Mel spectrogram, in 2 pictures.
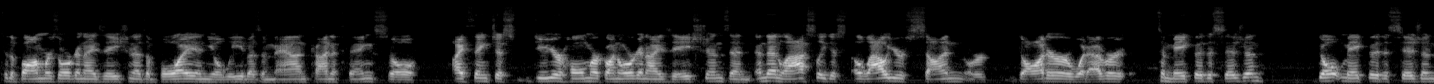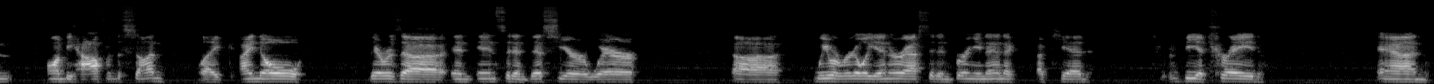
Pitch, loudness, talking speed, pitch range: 130 Hz, -22 LUFS, 155 wpm, 120-135 Hz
